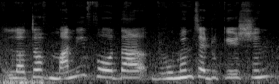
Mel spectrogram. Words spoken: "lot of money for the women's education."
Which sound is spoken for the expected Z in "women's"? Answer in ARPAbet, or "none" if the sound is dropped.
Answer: S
